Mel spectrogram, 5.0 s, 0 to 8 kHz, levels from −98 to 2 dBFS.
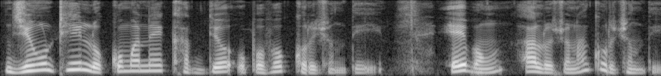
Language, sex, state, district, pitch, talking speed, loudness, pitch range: Odia, male, Odisha, Nuapada, 195 Hz, 95 wpm, -18 LUFS, 170-215 Hz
